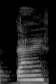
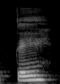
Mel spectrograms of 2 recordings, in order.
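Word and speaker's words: TE (태): Pero no, en coreano se pronuncia TAE, se pronuncia TE.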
